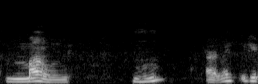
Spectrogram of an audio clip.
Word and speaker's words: Meng: in the previous livestream apparently Meng is actually pronounced Mon hmm only if you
